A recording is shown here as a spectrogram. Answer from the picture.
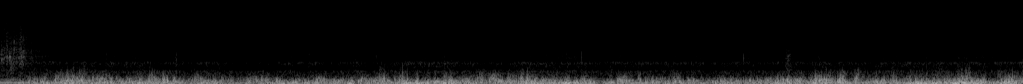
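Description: Wind buffeting the microphone outdoors: an uneven low rumble that rises and falls, with a few faint clicks.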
